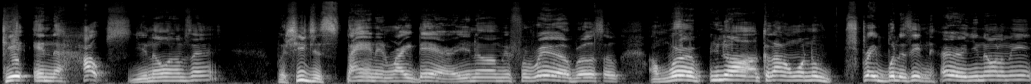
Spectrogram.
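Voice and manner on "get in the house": urgent, very loud, drawn-out screaming yell. Retelling a shooting, telling mom to get inside: imitating own past scream. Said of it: "I'm screaming at my mom".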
